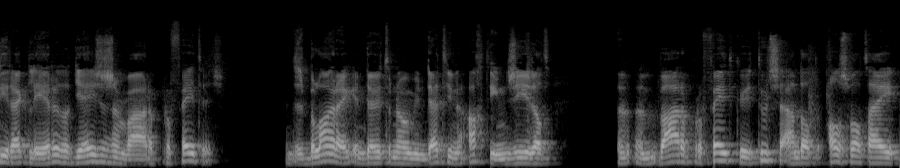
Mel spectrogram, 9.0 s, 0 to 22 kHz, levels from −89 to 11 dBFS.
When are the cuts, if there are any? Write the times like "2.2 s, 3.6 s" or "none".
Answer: none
